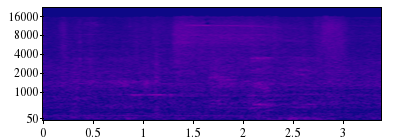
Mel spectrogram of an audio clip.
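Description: The bin men's garbage truck idles outside in a marina, its engine rumbling steadily while faint reversing beeps sound through the noise, muffled as heard through a door.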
